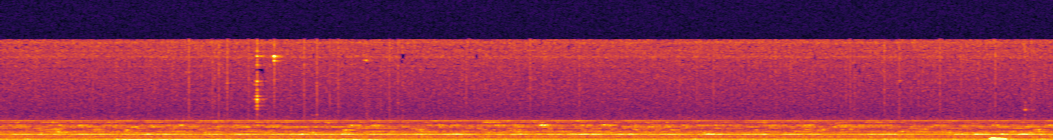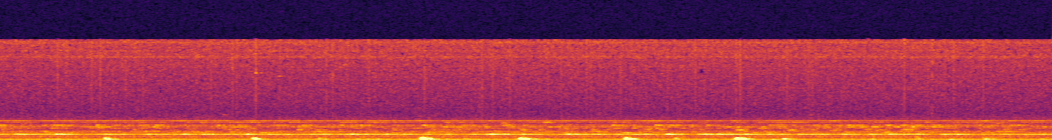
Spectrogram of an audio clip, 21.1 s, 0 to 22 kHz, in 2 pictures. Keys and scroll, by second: 0.3 Down, 1.3 Down, 2.0 Up, 2.4 Up, 2.7-3.3 Up, 5.5 Down, 6.2 Down, 6.8 Down, 7.2 Down, 9.0 Down, 9.4 Down, 9.7-20.0 Down, 20.0 Up, 20.4 Up, 20.5 Up, 20.6-21.0 Up.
